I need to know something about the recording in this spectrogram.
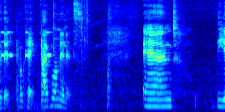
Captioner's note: timer goes off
